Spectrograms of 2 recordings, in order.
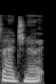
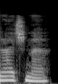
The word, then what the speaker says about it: Ajna: Now we can begin to meditate upon Ajna, pronounced Agni as in agate, the so-called third eye.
